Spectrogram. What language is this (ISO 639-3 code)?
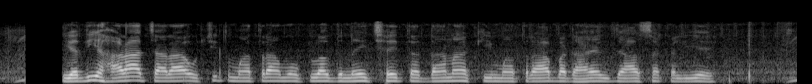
mai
